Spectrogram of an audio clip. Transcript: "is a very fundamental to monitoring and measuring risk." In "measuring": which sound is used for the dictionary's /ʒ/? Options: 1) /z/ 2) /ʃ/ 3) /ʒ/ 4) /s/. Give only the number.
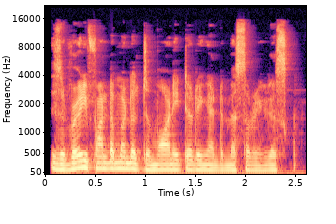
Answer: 4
